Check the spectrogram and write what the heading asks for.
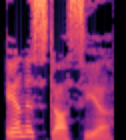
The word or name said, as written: Anastassia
